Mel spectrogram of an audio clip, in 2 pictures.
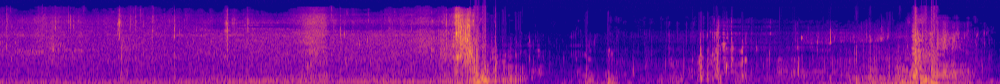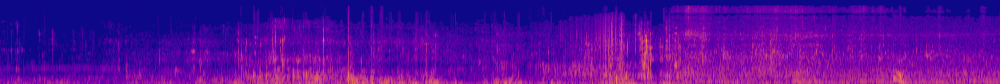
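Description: Swimming-pool water splashing and sloshing around a camera dipped into it. A steady hiss comes first, then a loud splash about five seconds in as the camera goes under. Muffled underwater gurgling and sloshing follow, with another loud splash about nine seconds in.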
